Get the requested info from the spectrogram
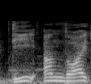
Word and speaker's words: DI: はい、わかりました、株式会社 DI という会社なんですけども、これ実はアルファベットで D&I と書いて DI っていう、呼び方をしています。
